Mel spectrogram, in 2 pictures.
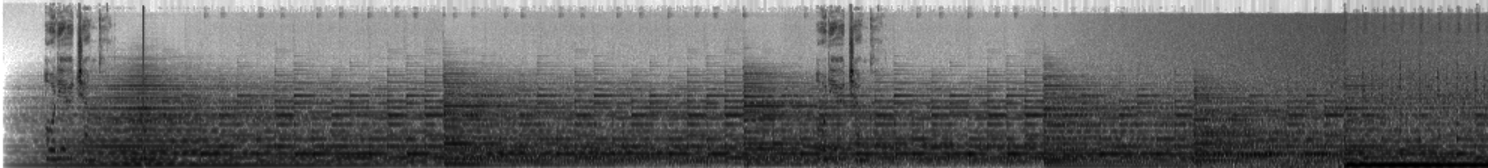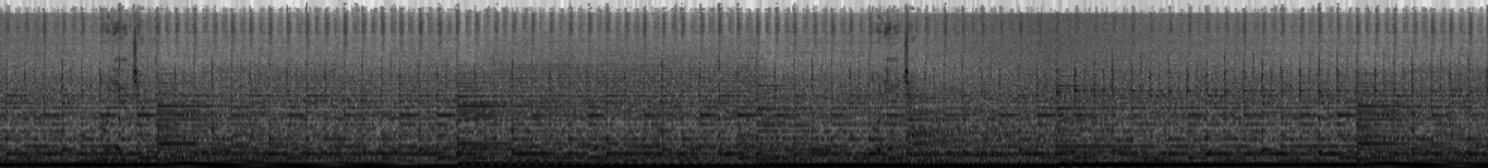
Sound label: ambient corporate background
